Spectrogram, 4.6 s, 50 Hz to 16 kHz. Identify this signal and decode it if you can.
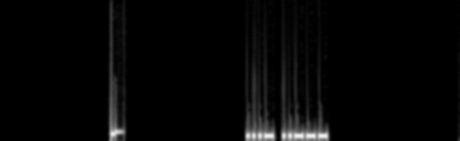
Morse code, heard as a keyed tone, about 39 wpm, 700 Hz. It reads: V2
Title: Single-Letter Single-Number 40wpm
